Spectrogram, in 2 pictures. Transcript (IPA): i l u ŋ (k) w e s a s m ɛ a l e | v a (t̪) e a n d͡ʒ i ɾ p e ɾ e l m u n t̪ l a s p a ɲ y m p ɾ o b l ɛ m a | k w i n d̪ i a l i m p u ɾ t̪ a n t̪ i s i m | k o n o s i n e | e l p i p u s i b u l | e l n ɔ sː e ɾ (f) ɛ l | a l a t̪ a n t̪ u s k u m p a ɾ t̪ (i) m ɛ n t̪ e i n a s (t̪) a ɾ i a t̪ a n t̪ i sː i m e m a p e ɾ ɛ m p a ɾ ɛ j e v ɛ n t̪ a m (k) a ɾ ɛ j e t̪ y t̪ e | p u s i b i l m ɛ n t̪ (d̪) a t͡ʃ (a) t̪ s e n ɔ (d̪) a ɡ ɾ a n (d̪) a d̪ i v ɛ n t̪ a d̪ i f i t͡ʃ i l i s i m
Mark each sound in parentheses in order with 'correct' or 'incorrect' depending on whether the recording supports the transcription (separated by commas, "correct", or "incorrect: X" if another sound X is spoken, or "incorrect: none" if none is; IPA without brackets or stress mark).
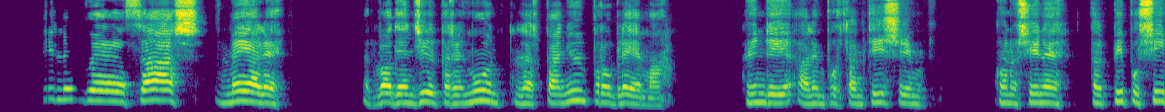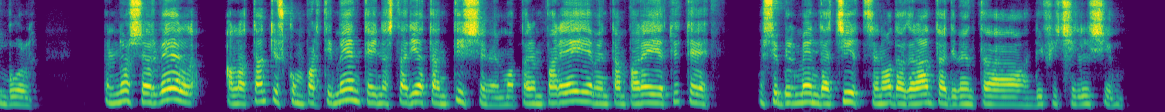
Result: incorrect: ɡ, incorrect: d̪, incorrect: v, correct, correct, incorrect: p, correct, incorrect: i, correct, incorrect: t̪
